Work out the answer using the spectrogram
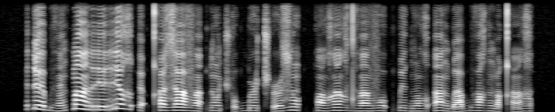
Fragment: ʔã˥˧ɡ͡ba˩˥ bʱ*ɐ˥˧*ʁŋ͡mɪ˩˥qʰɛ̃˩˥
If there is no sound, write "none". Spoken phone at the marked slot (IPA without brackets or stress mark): ɐ˥˧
